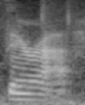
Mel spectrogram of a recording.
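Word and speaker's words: Zera: A fresh new idea here is the name Zara, spelled Z-E-R-A, Zara.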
